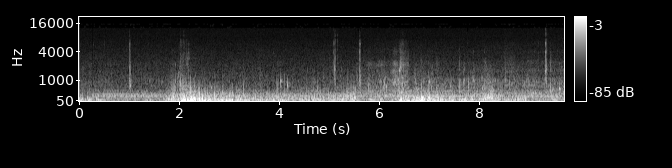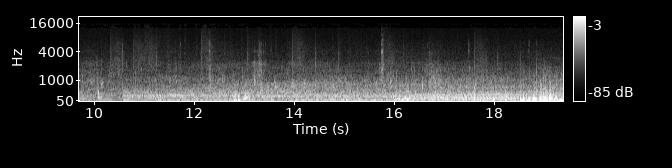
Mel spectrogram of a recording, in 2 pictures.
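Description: A fishing reel clicks and rattles as it is handled.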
